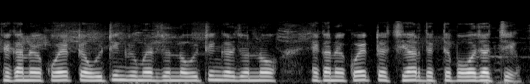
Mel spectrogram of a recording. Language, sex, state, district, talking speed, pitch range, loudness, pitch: Bengali, male, Assam, Hailakandi, 135 wpm, 185-195 Hz, -16 LUFS, 185 Hz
